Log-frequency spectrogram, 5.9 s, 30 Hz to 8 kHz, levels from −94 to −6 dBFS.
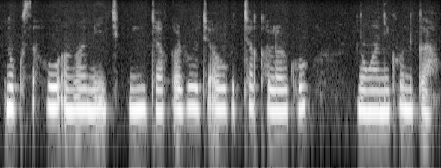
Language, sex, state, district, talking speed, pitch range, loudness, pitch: Garo, female, Meghalaya, West Garo Hills, 110 wpm, 210-225 Hz, -16 LUFS, 215 Hz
